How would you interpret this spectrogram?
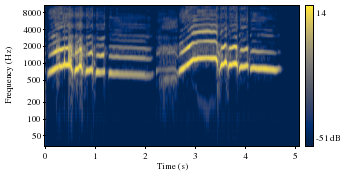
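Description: A child sobs and wails in distress, with high, quavering cries rising and falling in long breathy bursts, loud, with a brief choked pause in the middle.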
